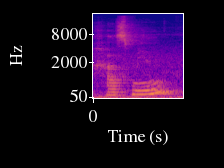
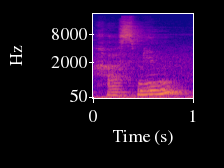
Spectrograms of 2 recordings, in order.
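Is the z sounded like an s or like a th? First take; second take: s; s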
